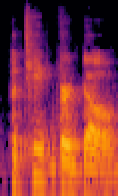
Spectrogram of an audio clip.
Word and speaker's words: Petit Verdot: grape and the petite Petit Verdot no dull bill though I guess is the French pronunciation you don't pronounce the T but it's a good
